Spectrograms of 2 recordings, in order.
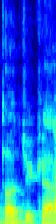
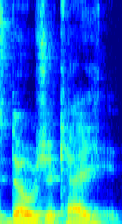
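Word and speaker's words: Doja Cat: I think it's Doja K or something like that. But it's spelled D-O-J-A and then... – Cats. – C-A-T. So I said, like, Dodger Cat.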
